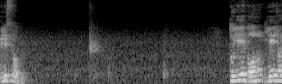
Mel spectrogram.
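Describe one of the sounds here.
A man speaks calmly, close by, like a teacher explaining.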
